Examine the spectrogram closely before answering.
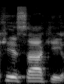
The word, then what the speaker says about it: Kiyosaki: why am i why am i saying his name wrong um kiyosaki robert kiyosaki there we go boys let's get it right robert kiyosaki author of rich dad poor dad actually gave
